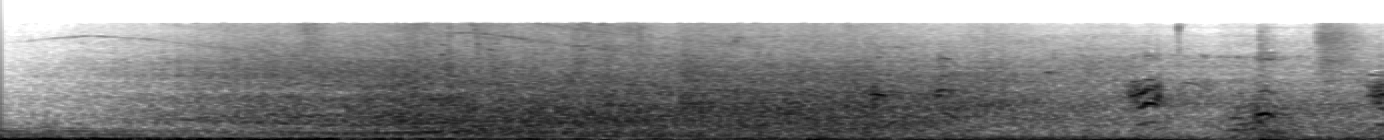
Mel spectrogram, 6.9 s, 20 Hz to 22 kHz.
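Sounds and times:
road noise: 0.0 - 6.9
Canada geese honking while flying overhead: 4.2 - 5.0, 5.6 - 6.9.

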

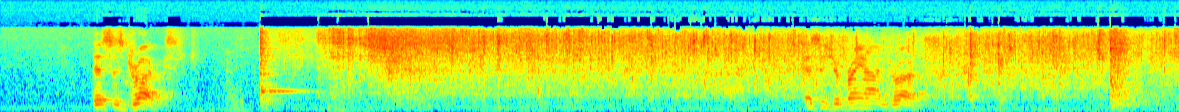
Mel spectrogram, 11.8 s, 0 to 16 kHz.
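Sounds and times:
speech: 0.9 - 2.5, 8.0 - 9.4
egg frying and sizzling in a hot pan: 3.1 - 11.7.

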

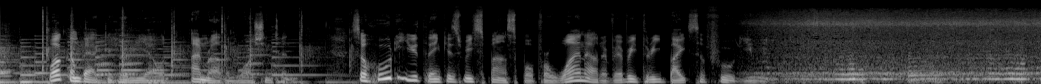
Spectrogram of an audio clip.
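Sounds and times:
speech: 0.5 - 7.9
bees buzzing in a steady dense drone: 7.4 - 10.3.

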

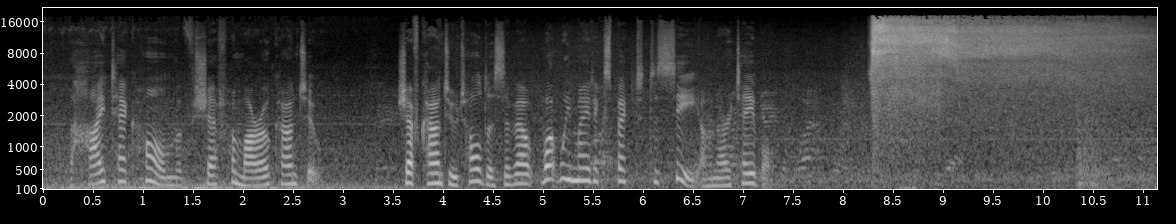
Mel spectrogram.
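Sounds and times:
speech: 0.3 - 2.9, 3.6 - 7.5
130 psi pressurized carbon dioxide bursting from a fermentation chamber in a restaurant kitchen: 8.3 - 11.1.

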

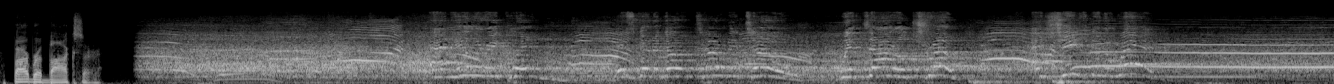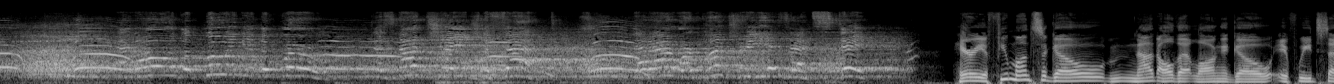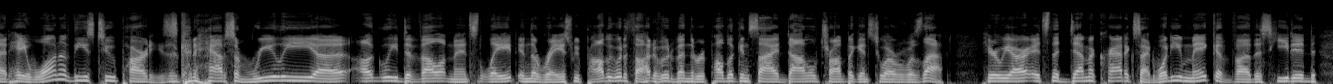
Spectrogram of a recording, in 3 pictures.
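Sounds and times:
speech: 0.2 - 1.1, 23.0 - 40.0
scattered shouts and whoops from the crowd: 1.4 - 8.7, 9.7 - 20.3
large crowd of political supporters booing during a speech: 1.4 - 22.6.

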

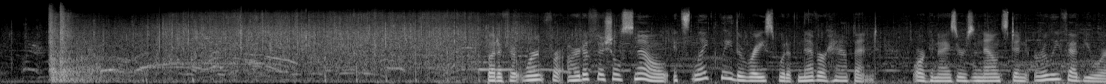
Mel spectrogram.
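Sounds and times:
crowd noise with voices at a cross-country ski race: 0.0 - 11.0
starting gun fired at the start of a cross-country ski race: 0.5 - 1.6
speech: 4.9 - 11.0.

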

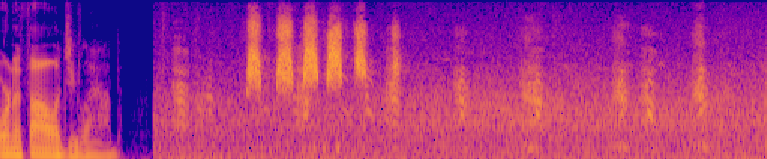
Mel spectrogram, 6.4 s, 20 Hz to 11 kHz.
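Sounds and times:
speech: 0.0 - 1.0, 2.0 - 3.4
brown booby hoarse calls: 1.3 - 6.3
low background hiss: 1.3 - 6.3.

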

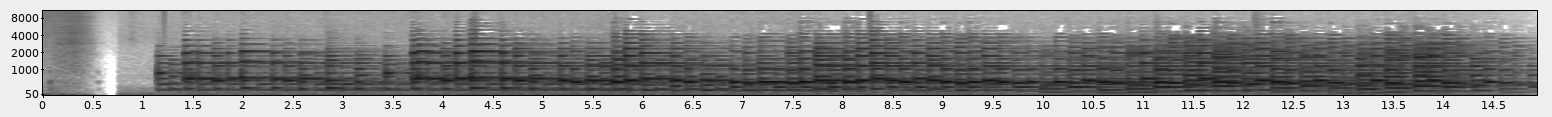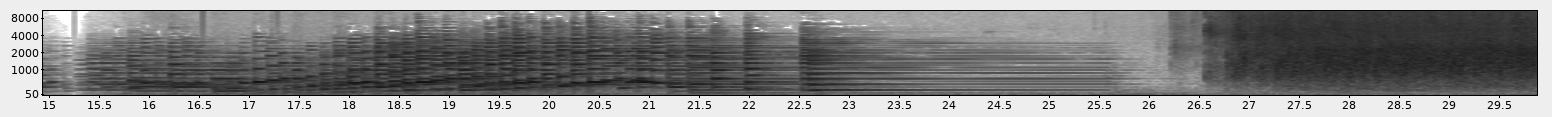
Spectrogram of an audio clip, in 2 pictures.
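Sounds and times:
solo piano playing baroque bourrées and gigue: 1.0 - 26.4
sizable audience applauding after piano performance: 26.2 - 29.8.

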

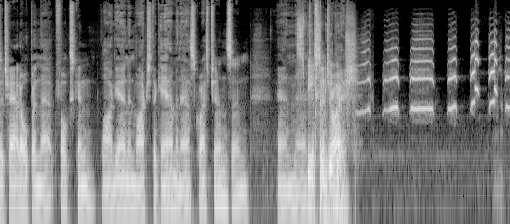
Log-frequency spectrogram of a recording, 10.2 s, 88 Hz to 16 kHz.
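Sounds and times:
speech: 0.0 - 7.2
bald eagle calls at a nest: 7.0 - 10.2.

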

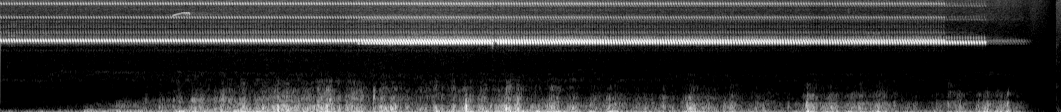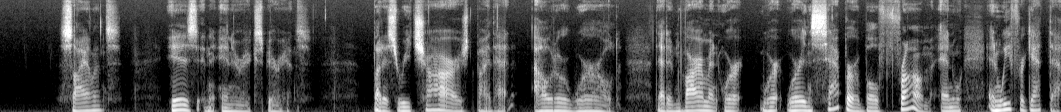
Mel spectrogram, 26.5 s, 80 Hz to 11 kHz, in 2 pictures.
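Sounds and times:
cricket trilling: 0.0 - 12.9
distant thunder rumble: 0.9 - 12.8
speech: 14.1 - 14.8, 15.4 - 17.2, 17.9 - 26.5.

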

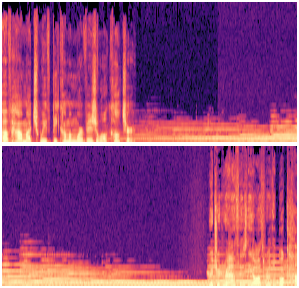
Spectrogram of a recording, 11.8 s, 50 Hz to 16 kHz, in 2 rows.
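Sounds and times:
speech: 0.0 - 2.7, 10.0 - 11.8
church bells of an 18th-century church in Philadelphia ringing: 2.5 - 11.8.

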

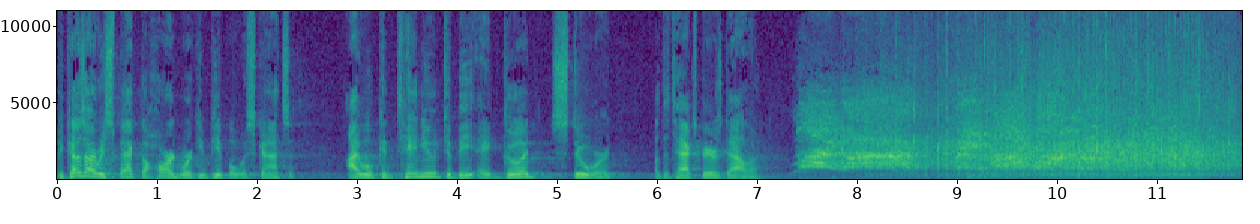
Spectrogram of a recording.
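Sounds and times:
speech: 0.0 - 7.6
legislators in a state assembly cheering loudly: 7.4 - 11.8
legislators in a state assembly applauding: 8.4 - 11.8.

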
